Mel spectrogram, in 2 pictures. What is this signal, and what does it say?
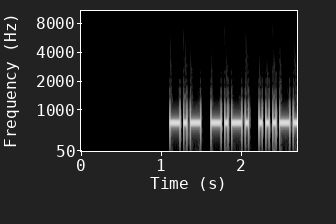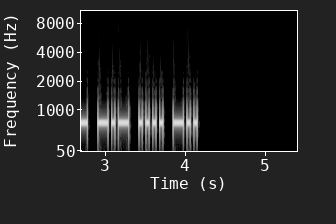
Morse code, heard as a keyed tone, about 28 wpm, 700 Hz. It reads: KC3KHD
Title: USA Call Signs - 6 Characters - Repeated 2x - 28wpm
